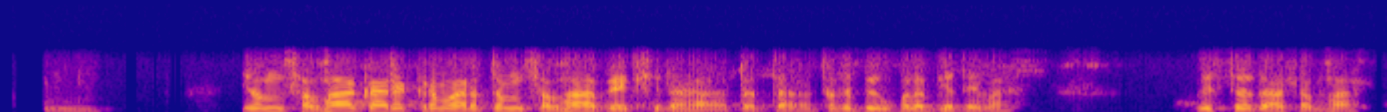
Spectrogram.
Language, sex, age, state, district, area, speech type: Sanskrit, male, 18-30, Karnataka, Udupi, urban, conversation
